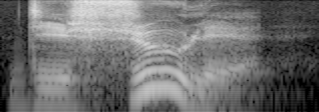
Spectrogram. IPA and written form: diː ˈʃuːlə (die Schule)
